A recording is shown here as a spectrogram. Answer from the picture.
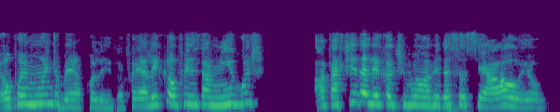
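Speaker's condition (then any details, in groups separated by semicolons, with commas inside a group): Cerebral palsy; birth brain injury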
